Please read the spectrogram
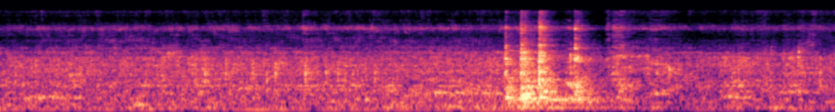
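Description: Sausages frying in bubbling fat in an aluminium wok, a steady sizzle as the water added to cook them boils off and they begin to fry in their own rendered fat. About two and a half seconds in, a metal spatula clinks and scrapes against the pan several times.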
